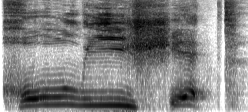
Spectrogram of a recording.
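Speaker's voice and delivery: stunned, slow, drawn out; shocked. Real, not acted. Streamer shocked by a viewer's fan art, slow and stunned. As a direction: let the horror sink in slowly.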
